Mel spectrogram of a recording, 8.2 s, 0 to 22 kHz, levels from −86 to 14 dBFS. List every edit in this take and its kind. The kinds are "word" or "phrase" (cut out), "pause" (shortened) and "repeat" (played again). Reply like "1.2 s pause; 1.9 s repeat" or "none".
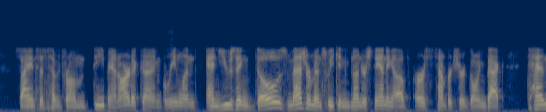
0.9 s word; 1.6 s phrase; 3.0 s pause; 5.3 s phrase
